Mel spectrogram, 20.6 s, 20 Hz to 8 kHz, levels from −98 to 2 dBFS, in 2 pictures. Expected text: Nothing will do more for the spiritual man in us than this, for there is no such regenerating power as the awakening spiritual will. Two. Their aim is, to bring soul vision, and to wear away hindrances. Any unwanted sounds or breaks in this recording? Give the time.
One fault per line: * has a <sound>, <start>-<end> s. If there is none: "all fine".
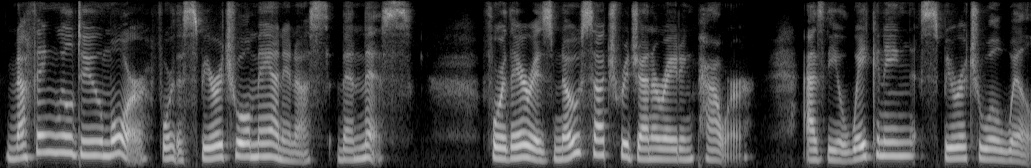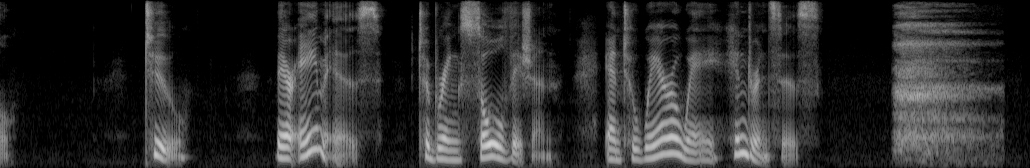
* has a sigh, 19.2-20.4 s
